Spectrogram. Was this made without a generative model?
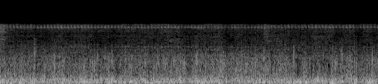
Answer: yes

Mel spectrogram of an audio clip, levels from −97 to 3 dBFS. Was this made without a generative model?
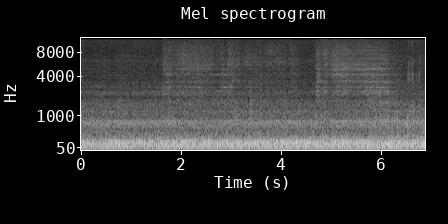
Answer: yes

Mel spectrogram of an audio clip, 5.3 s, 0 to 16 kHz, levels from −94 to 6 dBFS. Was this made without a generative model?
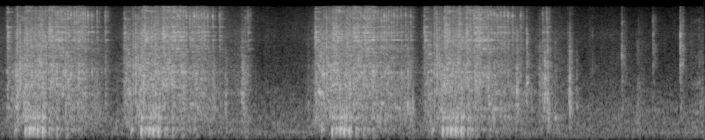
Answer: yes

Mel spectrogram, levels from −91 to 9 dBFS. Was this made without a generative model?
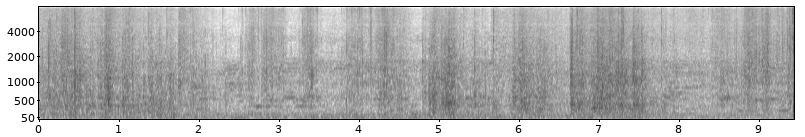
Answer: yes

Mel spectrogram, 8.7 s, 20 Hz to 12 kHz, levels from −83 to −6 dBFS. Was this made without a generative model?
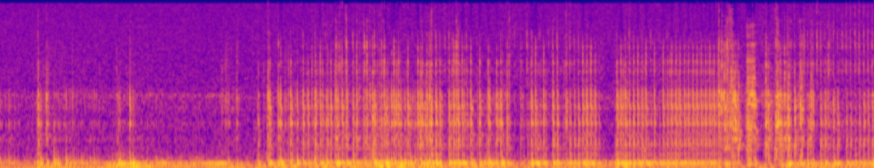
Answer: yes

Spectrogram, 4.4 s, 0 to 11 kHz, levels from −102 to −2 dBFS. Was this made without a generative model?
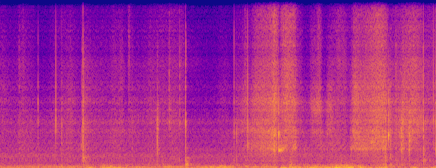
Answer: no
